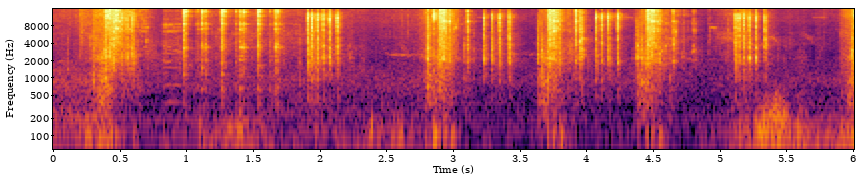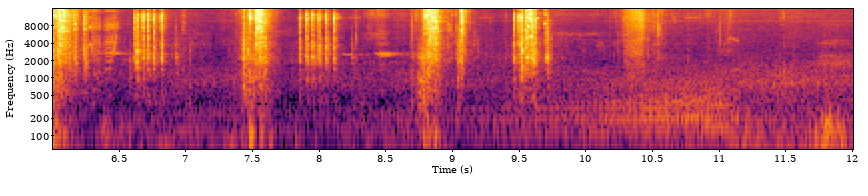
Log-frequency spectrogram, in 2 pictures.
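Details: 2006 Honda CRF250R, freshly rebuilt by the previous owner, kicked over on choke with the carb holding gas. Clattering compression thumps but it never fires; it sounds weird, almost like a loose cam chain.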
